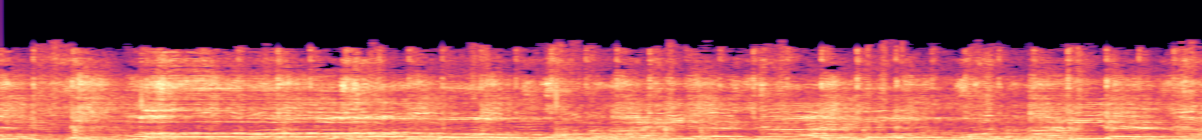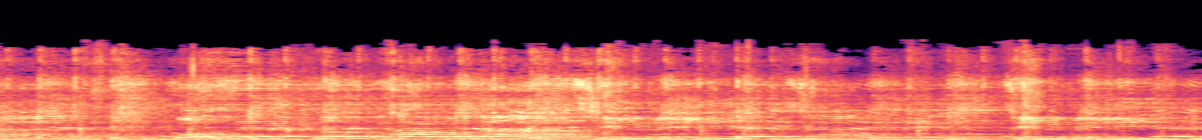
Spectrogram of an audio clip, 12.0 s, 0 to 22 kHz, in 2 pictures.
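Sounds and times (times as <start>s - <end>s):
guitars: 0.0s - 12.0s
several voices singing together: 0.2s - 12.0s.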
